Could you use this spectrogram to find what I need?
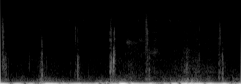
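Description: Footsteps of a person on a brisk walk, a steady run of firm, evenly spaced steps with sharp heel strikes, moderately loud and alone.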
